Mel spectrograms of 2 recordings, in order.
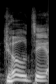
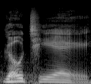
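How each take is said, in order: First: The name is said with two syllables. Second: The name is said with three syllables. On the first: The speaker calls it wrong. "It's not goatee" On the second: The speaker calls it right. "Gautier is how you pronounce that"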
